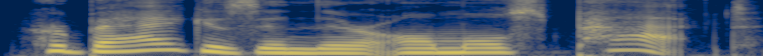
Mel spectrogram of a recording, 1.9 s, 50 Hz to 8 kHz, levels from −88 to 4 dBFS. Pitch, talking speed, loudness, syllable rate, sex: 210 Hz, 220 wpm, -17 LUFS, 6.0 syllables/s, female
